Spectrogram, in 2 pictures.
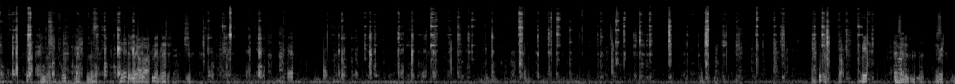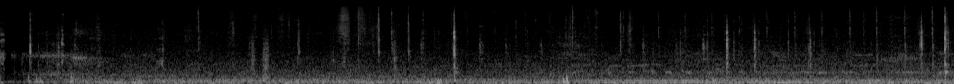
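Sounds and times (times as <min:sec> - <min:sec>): ratchet wrench clicking: 0:00.0 - 0:08.6, 0:13.6 - 0:19.0
background noise: 0:00.0 - 0:19.0.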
